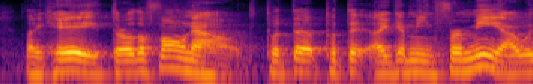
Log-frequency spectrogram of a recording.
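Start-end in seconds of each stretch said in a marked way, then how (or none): none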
